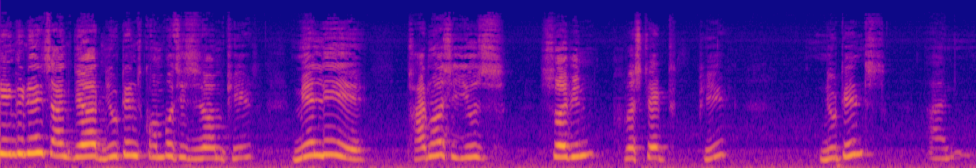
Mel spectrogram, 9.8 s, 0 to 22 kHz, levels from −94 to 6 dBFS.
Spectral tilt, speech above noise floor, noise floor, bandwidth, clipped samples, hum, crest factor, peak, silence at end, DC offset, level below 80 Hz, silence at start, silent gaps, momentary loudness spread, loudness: -4.5 dB/octave; 24 dB; -49 dBFS; 15 kHz; under 0.1%; none; 16 dB; -8 dBFS; 0.05 s; under 0.1%; -52 dBFS; 0 s; none; 19 LU; -25 LUFS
